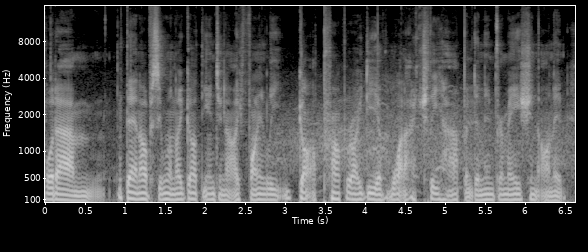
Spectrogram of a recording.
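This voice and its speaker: A man talks quietly. His pace is very fast. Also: fairly even intonation, very clean recording, silent background. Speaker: gaming video creator. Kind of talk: let's play commentary. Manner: hushed, low-key; halting, filler-heavy.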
